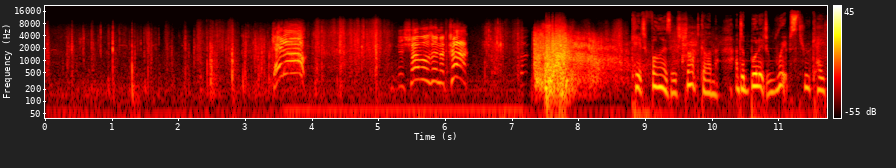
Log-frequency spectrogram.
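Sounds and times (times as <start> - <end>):
person running footsteps: 0.0 - 5.2
low noise: 0.0 - 11.7
speech: 5.4 - 6.4, 8.8 - 11.7.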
